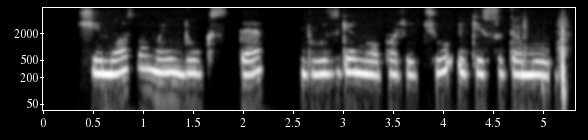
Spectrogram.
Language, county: Lithuanian, Vilnius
